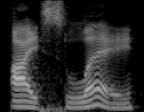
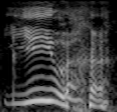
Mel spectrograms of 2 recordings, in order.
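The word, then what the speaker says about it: Islay: But this week, we're going to be covering the regions of Isla, spelled I slay and pronounced Yila. What is happening on this? It's pronounced Isla, but the islands.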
